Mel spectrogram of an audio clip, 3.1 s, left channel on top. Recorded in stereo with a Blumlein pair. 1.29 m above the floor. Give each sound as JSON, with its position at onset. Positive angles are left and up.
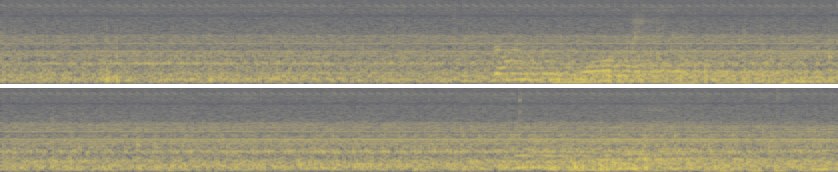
{"t": 1.7, "sound": "a man speaking", "azimuth_deg": 40, "distance_m": 7.5}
